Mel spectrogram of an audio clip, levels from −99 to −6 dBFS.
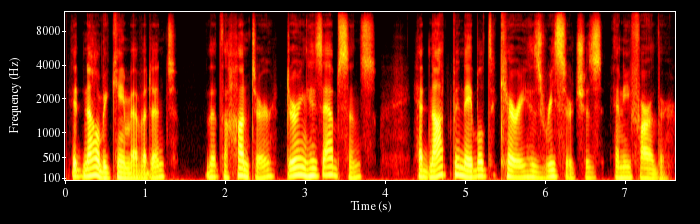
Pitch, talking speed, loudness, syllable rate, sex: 120 Hz, 155 wpm, -22 LUFS, 5.3 syllables/s, male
